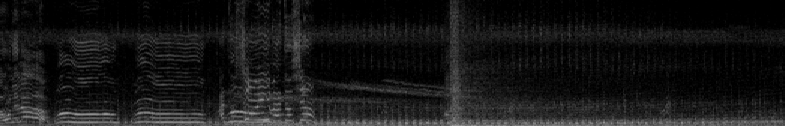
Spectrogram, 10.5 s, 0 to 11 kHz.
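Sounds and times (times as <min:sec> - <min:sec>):
helicopter rotor chopping: 0:00.0 - 0:10.4
speech: 0:00.2 - 0:01.9, 0:03.0 - 0:05.4
sharp burst of noise: 0:03.8 - 0:09.8.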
